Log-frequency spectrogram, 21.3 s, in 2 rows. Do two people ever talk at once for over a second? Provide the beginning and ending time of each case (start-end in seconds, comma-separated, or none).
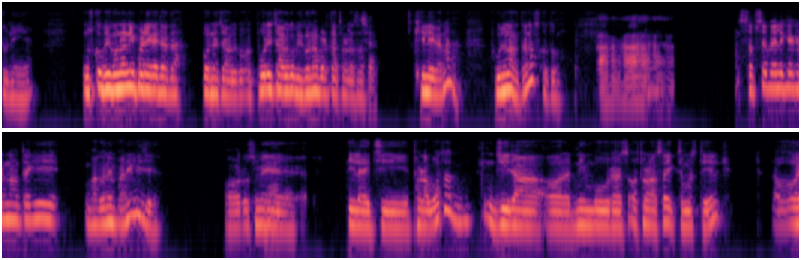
none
